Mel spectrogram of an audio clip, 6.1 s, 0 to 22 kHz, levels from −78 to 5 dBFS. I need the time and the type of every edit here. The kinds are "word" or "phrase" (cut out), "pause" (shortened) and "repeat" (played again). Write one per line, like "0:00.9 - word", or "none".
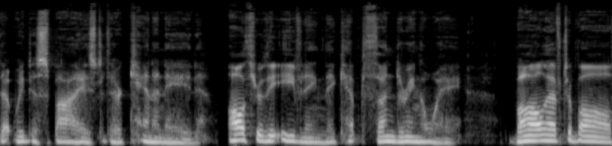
0:02.2 - pause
